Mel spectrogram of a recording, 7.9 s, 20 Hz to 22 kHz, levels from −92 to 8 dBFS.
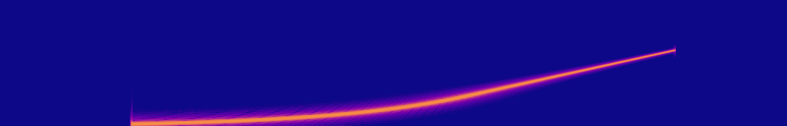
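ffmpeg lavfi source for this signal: -f lavfi -i "aevalsrc='0.133*clip(min(t,5.44-t)/0.01,0,1)*sin(2*PI*89*5.44/log(4300/89)*(exp(log(4300/89)*t/5.44)-1))':d=5.44:s=44100"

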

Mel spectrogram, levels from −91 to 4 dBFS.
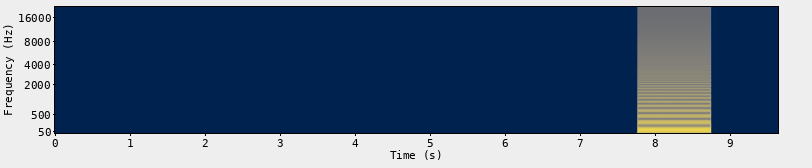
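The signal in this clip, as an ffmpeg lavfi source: -f lavfi -i "aevalsrc='0.531*(2*lt(mod(91.5*t,1),0.5)-1)':d=0.97:s=44100"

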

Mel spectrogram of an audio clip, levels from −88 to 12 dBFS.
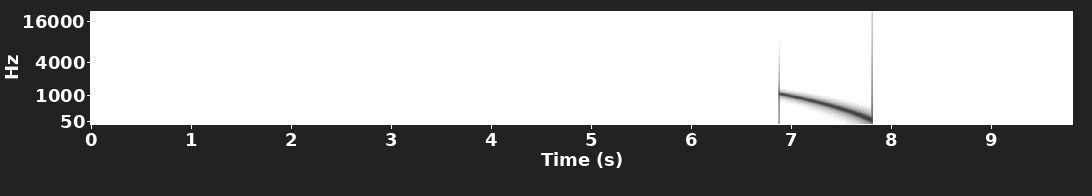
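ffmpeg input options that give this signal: -f lavfi -i "aevalsrc='pow(10,(-17.5+4*t/0.93)/20)*sin(2*PI*(1100*t-1007*t*t/(2*0.93)))':d=0.93:s=44100"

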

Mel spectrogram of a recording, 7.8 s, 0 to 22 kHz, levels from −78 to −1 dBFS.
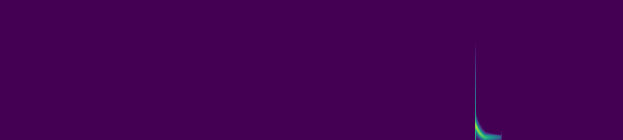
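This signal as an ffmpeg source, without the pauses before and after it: -f lavfi -i "aevalsrc='0.398*pow(10,-3*t/0.41)*sin(2*PI*(450*0.117/log(88/450)*(exp(log(88/450)*min(t,0.117)/0.117)-1)+88*max(t-0.117,0)))':d=0.32:s=44100"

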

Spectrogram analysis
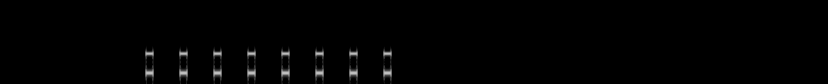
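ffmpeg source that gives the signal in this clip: -f lavfi -i "aevalsrc='0.178*(sin(2*PI*534*t)+sin(2*PI*1590*t))*clip(min(mod(t,0.34),0.07-mod(t,0.34))/0.005,0,1)':d=2.46:s=44100"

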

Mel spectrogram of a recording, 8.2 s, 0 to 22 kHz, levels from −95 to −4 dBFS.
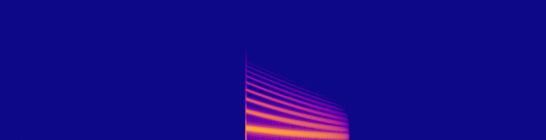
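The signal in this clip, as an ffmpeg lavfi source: -f lavfi -i "aevalsrc='0.0708*clip((1.55-t)/1.41,0,1)*tanh(3.55*sin(2*PI*250*1.55/log(65/250)*(exp(log(65/250)*t/1.55)-1)))/tanh(3.55)':d=1.55:s=44100"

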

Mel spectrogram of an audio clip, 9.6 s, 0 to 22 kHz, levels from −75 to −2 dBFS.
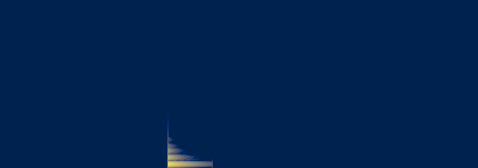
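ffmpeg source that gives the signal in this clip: -f lavfi -i "aevalsrc='0.562*pow(10,-3*t/1.16)*sin(2*PI*105*t)+0.141*pow(10,-3*t/0.611)*sin(2*PI*262.5*t)+0.0355*pow(10,-3*t/0.44)*sin(2*PI*420*t)+0.00891*pow(10,-3*t/0.376)*sin(2*PI*525*t)+0.00224*pow(10,-3*t/0.313)*sin(2*PI*682.5*t)':d=0.89:s=44100"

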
